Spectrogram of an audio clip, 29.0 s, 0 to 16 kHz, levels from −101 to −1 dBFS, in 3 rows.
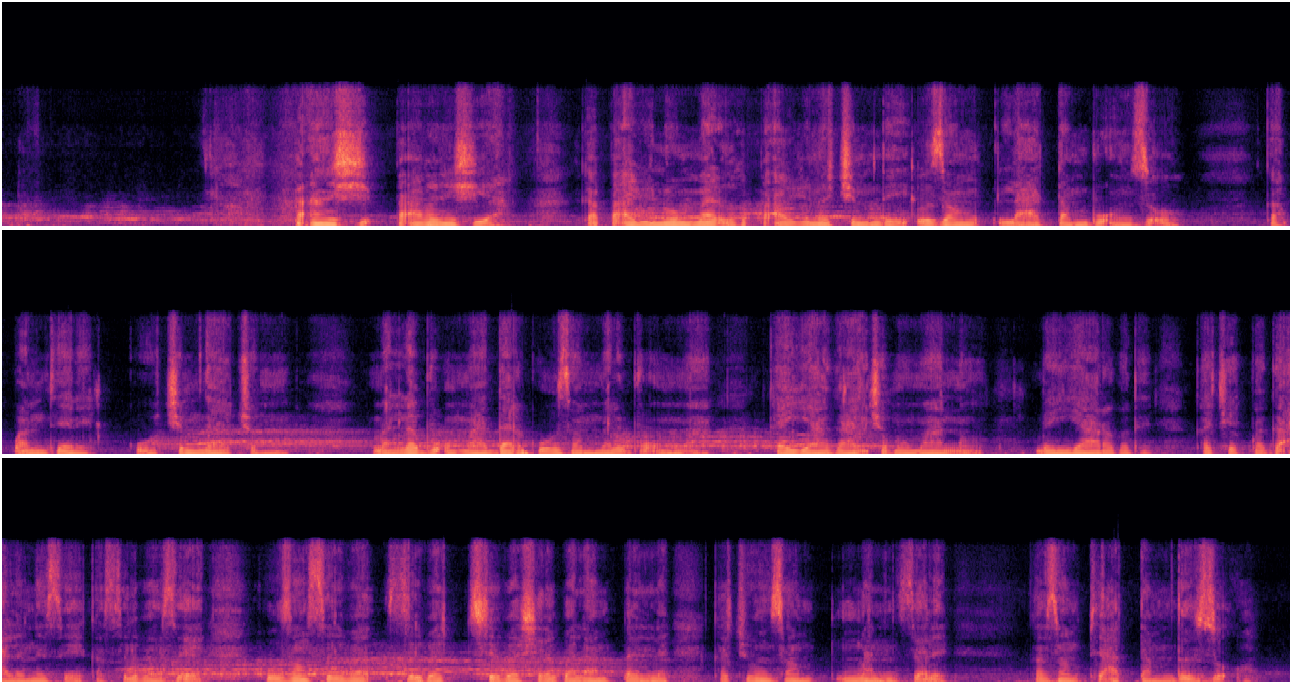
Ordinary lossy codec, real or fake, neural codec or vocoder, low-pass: AAC, 96 kbps; fake; vocoder, 22.05 kHz, 80 mel bands, WaveNeXt; 9.9 kHz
